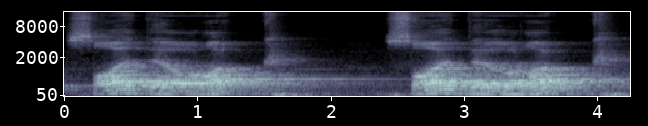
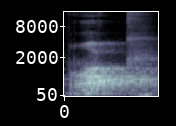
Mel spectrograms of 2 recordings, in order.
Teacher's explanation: Karena kaf itu punya sifat hamas, dia mengalir nafas. Maka ketika membaca kaf ketika sukun sadrak, sadrak.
